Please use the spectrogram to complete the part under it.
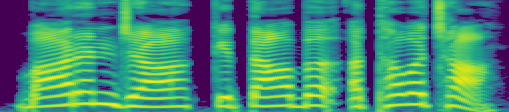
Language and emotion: Sindhi, neutral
